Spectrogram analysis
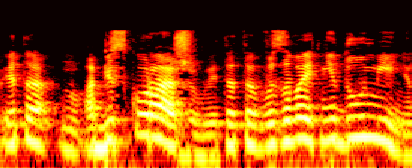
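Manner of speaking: usual speaking voice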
